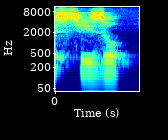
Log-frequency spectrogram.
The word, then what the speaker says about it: ciseaux: nixon les ciseaux mi6 au x à la fin s entre deux voyelles se prononcer les ciseaux les ciseaux les sapins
